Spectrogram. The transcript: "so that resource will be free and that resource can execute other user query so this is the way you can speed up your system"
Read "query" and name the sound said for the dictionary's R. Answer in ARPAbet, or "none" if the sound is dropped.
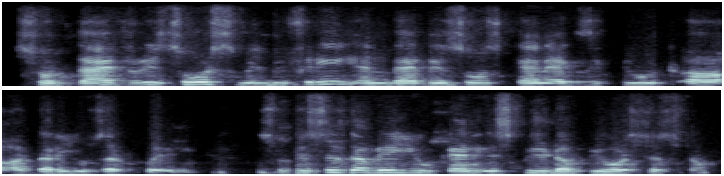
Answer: L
